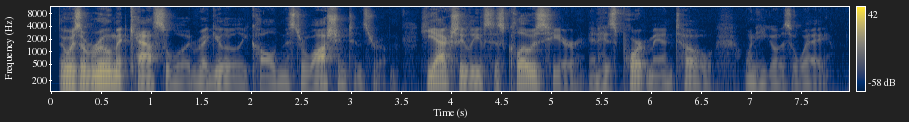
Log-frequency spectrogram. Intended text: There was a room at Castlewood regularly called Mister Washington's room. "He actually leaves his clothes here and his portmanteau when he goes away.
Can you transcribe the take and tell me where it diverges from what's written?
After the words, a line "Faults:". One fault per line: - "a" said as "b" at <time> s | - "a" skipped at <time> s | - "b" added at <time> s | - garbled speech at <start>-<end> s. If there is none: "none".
There was a room at Castlewood regularly called Mister Washington's room. "He actually leaves his clothes here and his portmanteau when he goes away.
Faults:
none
